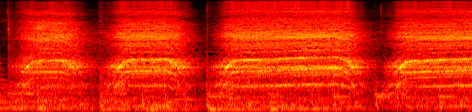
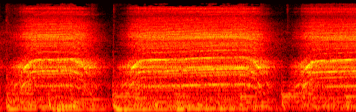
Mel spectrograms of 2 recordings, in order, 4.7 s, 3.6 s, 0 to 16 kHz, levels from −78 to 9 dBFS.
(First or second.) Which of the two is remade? first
